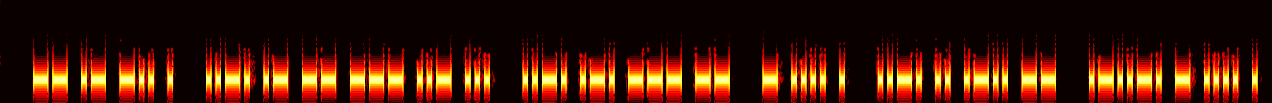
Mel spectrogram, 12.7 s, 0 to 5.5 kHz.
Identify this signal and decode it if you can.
Morse code, heard as a keyed tone, about 25 wpm, 600 Hz. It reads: MADE FAMOUS FROM THE FILM "THE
